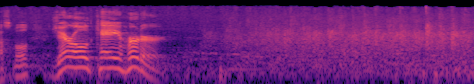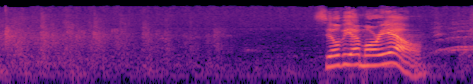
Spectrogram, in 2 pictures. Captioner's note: applause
